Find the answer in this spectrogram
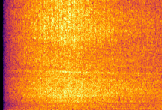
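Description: Heavy truck engine running, swelling over the first second and then settling to a steady low sound.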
